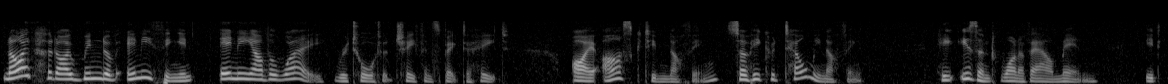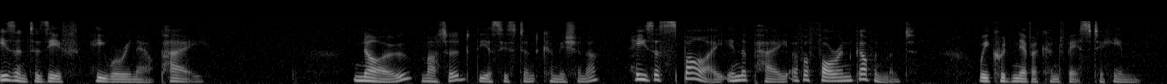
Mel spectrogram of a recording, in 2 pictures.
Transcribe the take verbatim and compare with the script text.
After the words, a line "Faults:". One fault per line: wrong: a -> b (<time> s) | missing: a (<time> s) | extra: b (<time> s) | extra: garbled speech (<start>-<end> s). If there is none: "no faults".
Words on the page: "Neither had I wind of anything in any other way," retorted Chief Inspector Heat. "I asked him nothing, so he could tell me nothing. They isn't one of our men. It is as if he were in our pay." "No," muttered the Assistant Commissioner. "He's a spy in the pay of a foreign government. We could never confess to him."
"Neither had I wind of anything in any other way," retorted Chief Inspector Heat. "I asked him nothing, so he could tell me nothing. He isn't one of our men. It isn't as if he were in our pay." "No," muttered the Assistant Commissioner. "He's a spy in the pay of a foreign government. We could never confess to him."
Faults:
wrong: They -> He (9.3 s)
wrong: is -> isn't (11.7 s)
